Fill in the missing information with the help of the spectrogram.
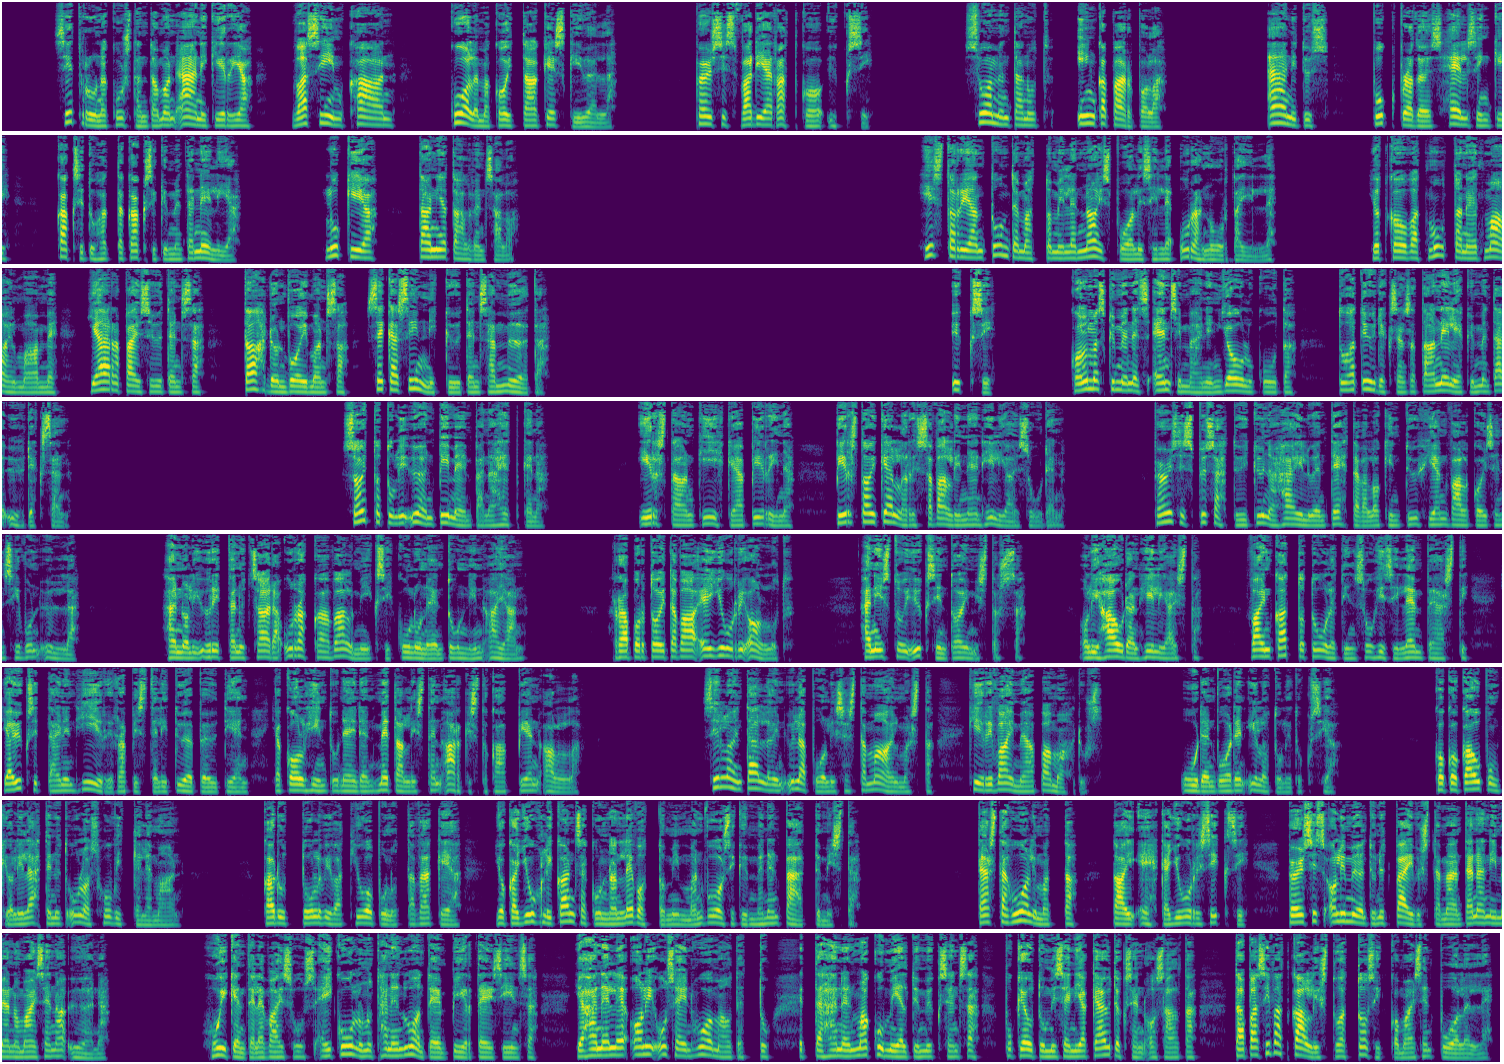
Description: Kuolema koittaa keskiyöllä (ljudbok) av Vaseem Khan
